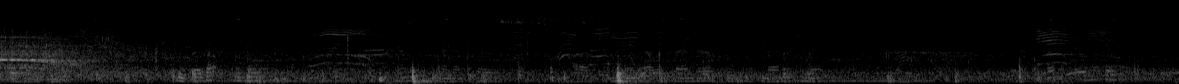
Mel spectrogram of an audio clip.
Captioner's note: audience cheers; audience applauds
